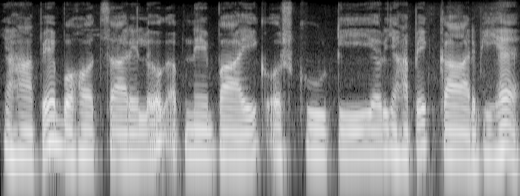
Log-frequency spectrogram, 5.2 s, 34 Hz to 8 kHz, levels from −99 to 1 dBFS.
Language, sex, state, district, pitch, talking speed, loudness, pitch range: Hindi, male, Odisha, Nuapada, 105 Hz, 175 wpm, -17 LUFS, 105-110 Hz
